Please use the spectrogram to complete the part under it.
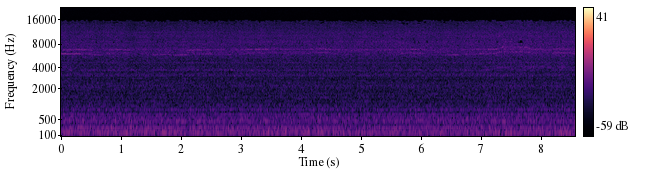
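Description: Air rushes steadily past a glider's canopy.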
